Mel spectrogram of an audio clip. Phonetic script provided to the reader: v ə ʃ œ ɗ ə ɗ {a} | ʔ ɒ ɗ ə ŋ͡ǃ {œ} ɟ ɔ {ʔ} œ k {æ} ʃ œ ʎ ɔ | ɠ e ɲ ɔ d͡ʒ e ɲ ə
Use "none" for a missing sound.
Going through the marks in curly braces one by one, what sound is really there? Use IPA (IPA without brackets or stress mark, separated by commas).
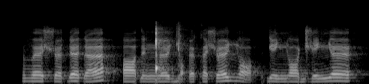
ɐ, œ, ʔ, ɐ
